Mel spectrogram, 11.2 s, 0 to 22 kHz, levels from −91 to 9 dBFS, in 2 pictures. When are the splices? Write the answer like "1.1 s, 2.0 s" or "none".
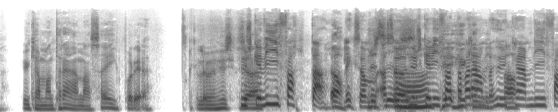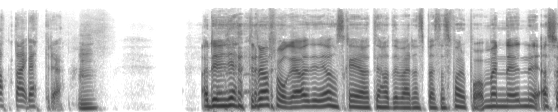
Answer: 5.8 s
